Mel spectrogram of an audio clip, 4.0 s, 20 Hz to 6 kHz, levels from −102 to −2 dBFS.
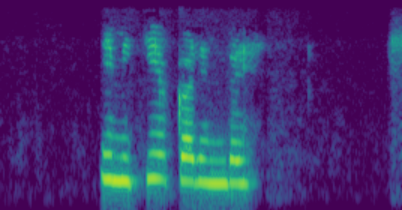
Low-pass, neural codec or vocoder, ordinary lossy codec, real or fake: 5.4 kHz; none; Opus, 64 kbps; real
